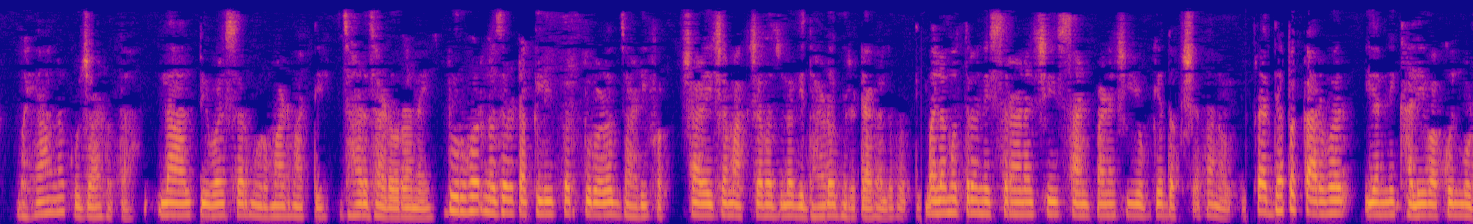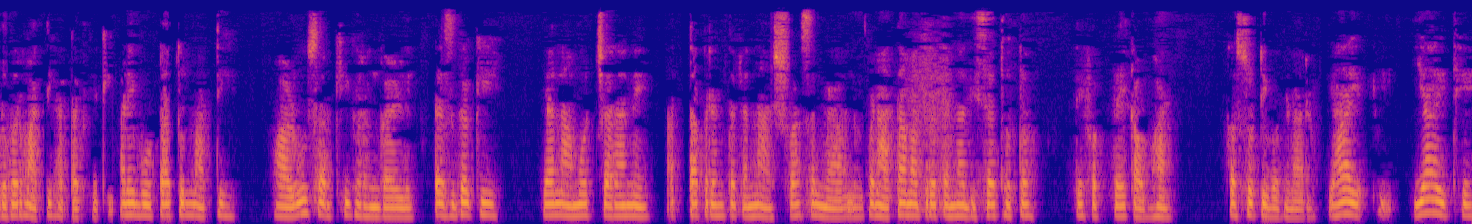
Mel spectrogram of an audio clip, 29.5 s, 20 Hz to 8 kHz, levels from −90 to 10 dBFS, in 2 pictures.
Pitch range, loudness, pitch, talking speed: 135-155 Hz, -19 LUFS, 145 Hz, 130 wpm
